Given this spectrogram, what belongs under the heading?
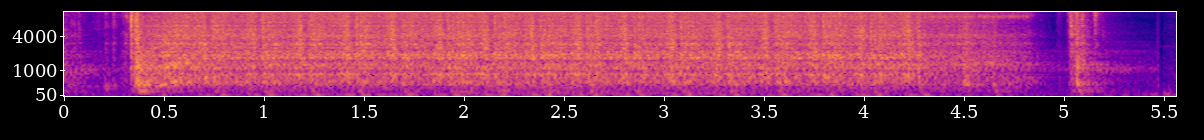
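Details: Troy-Bilt 30-inch rear-engine rider: ether sprayed into the filterless intake, starter jumped at the solenoid. It grinds over steadily for about four seconds with no catch. Spark check finds a rusty plug and no spark.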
